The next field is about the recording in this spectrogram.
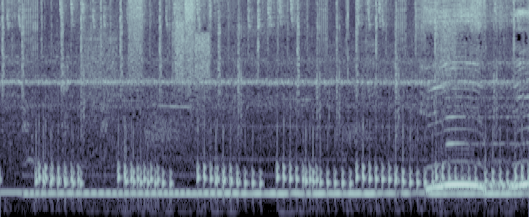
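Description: A dense night chorus of frogs croaking in rapid pulsing bursts over a steady, unbroken trill of crickets, fairly loud throughout, with no voices.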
